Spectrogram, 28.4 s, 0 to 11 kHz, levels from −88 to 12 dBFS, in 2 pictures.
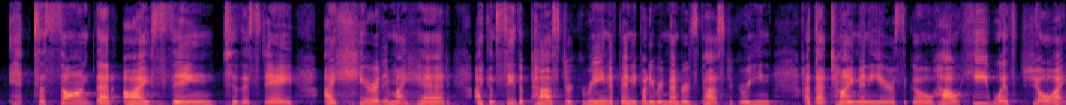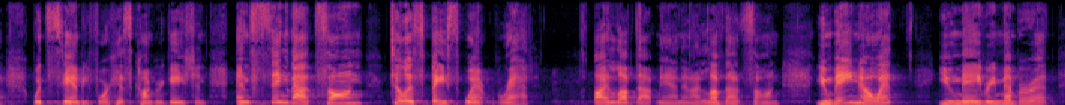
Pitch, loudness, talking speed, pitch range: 220 Hz, -20 LUFS, 140 wpm, 205-250 Hz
